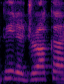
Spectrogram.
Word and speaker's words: Peter Drucker: How do you pronounce his name? Peter Drucker, Yeah.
